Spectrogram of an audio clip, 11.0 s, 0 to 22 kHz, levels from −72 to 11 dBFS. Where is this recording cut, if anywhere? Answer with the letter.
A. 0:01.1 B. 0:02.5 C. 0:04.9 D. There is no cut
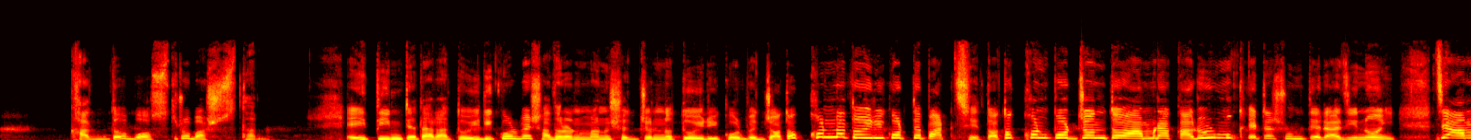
D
